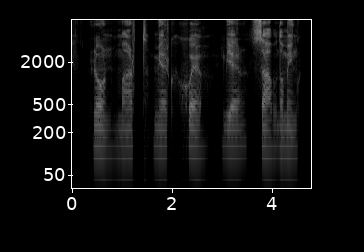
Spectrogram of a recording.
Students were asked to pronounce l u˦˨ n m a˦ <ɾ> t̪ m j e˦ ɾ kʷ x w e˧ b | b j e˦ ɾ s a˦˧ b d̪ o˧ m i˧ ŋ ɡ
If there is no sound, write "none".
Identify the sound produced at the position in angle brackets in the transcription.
ɾ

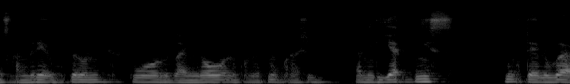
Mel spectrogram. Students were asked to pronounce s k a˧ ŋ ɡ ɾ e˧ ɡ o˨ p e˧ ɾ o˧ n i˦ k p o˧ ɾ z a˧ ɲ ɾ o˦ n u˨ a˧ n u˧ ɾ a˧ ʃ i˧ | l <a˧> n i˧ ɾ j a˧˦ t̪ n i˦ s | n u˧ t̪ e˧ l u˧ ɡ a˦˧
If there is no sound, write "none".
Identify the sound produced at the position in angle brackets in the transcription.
a˧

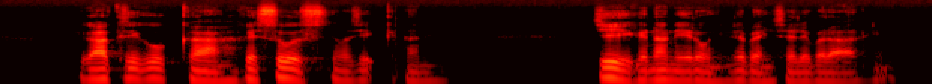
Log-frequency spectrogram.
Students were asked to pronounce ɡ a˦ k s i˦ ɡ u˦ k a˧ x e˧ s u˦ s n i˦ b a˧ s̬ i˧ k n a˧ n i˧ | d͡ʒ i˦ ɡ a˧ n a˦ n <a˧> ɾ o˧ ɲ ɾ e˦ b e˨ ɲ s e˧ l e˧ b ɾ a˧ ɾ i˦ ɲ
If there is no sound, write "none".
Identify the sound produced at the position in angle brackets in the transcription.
i˧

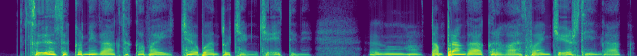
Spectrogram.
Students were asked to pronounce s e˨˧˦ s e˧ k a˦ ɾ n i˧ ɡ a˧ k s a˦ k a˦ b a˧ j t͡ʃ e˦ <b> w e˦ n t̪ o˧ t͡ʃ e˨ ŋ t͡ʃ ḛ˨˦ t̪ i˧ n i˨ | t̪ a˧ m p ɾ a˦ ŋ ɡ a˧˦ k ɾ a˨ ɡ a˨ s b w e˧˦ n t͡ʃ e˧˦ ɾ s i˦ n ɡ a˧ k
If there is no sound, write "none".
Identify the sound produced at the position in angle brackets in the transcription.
b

